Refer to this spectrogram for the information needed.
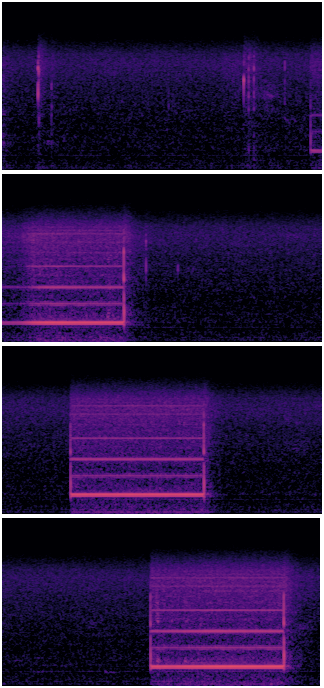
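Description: telephone number being dialed

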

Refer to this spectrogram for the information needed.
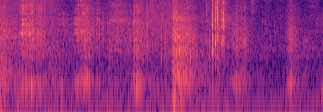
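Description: crunching on potato chips

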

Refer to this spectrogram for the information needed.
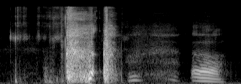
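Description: coughing into the microphone

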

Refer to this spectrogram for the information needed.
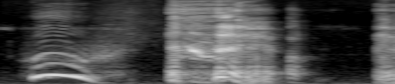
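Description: coughing fit

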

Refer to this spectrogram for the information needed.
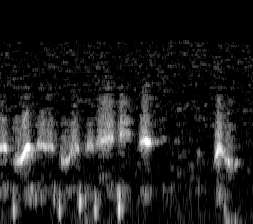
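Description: human whistling

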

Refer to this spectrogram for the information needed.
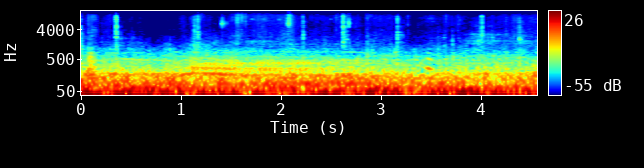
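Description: car driving

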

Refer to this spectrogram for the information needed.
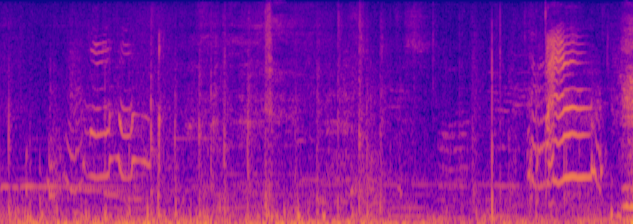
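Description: cat meowing

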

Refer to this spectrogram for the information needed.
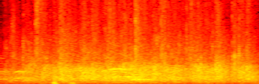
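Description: audience applause

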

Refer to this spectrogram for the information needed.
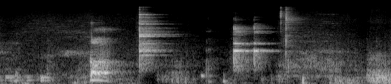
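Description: beer glasses clinking

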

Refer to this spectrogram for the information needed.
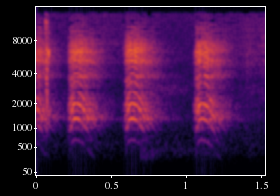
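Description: crow cawing

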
